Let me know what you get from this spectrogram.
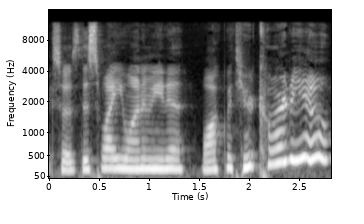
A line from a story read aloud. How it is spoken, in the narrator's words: <laughs> and she just laughed and she's like,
